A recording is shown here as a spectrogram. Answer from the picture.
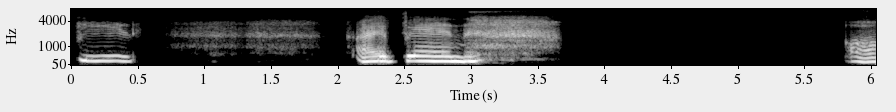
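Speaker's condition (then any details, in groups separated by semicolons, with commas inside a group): Cerebral palsy; since birth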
